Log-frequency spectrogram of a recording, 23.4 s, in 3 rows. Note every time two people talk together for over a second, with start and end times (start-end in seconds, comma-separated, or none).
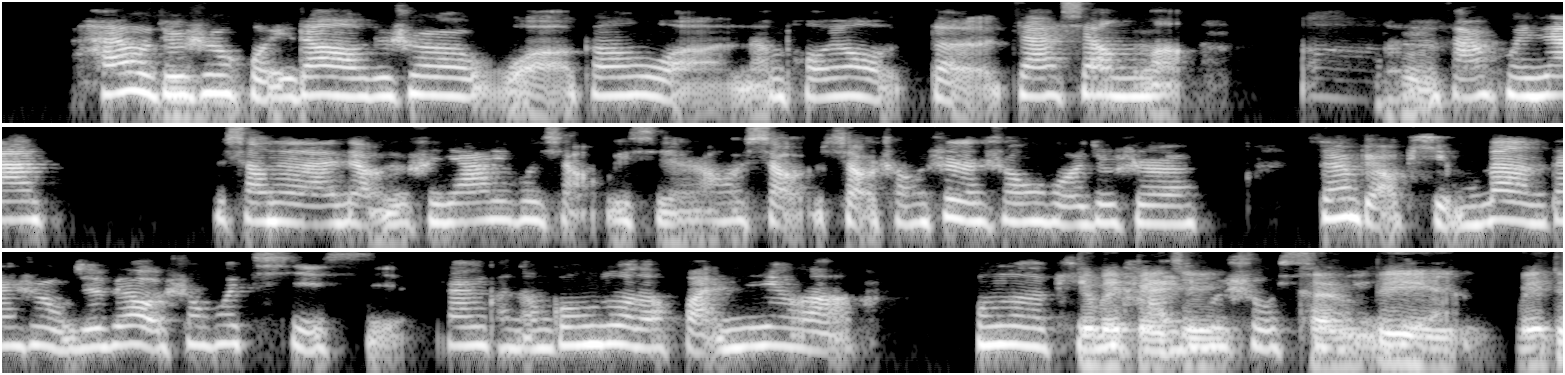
21.0-22.9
